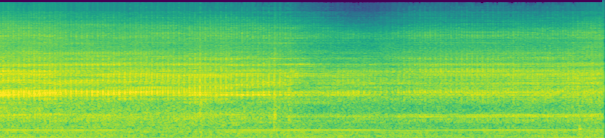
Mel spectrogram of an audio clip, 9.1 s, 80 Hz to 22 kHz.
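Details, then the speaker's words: Audi A3 with replacement junkyard engine, first start: light tinny rattle about three per second over steady idle with faint ringing; plate bent when flywheel was removed is suspected to touch the flywheel. "so the noise is this plate we're hearing that's what's making this rattling noise when we pulled the flywheel off we bent it a little up here"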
